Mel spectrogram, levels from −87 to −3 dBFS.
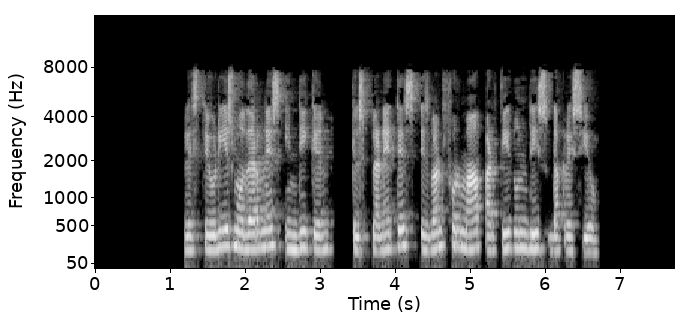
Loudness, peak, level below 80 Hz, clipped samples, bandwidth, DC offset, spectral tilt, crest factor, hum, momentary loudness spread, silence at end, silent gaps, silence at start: -16 LUFS; 0 dBFS; -60 dBFS; under 0.1%; 8.2 kHz; under 0.1%; -3 dB/octave; 18 dB; none; 7 LU; 1 s; 3.24-3.41 s; 1.2 s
